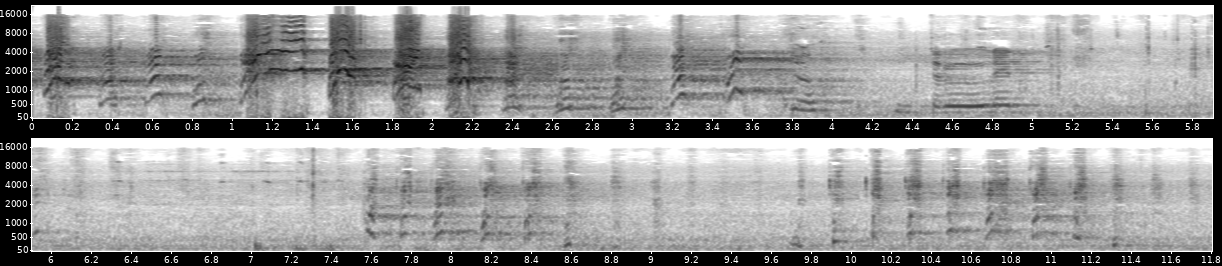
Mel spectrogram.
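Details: A male Bichon Frise with scabies lets out shrill, rapid screams and yelps while ointment is applied to his tail, with a person's voice in the background.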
